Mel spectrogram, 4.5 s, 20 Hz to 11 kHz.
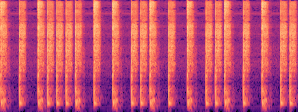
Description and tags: a close mic'd speaker of a child's toy keyboard playing a marching drum pattern at 107 bpm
